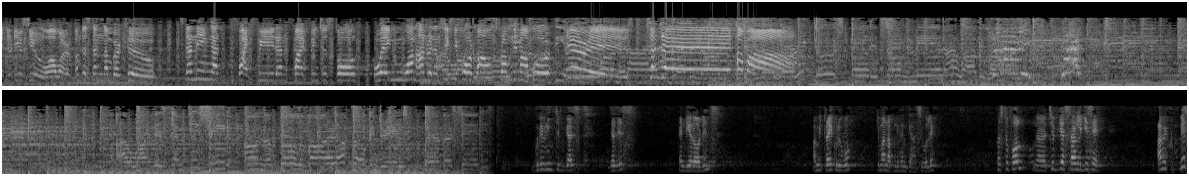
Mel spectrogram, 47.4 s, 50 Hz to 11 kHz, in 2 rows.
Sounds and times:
Music: 0:00.0 - 0:33.6.

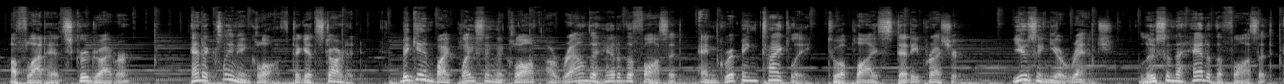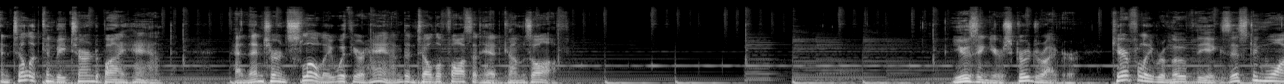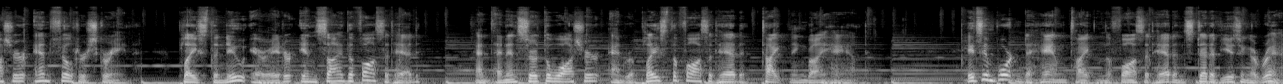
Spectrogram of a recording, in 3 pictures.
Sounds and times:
Music: 0:00.0 - 0:38.5
Narration, monologue: 0:00.0 - 0:38.5.

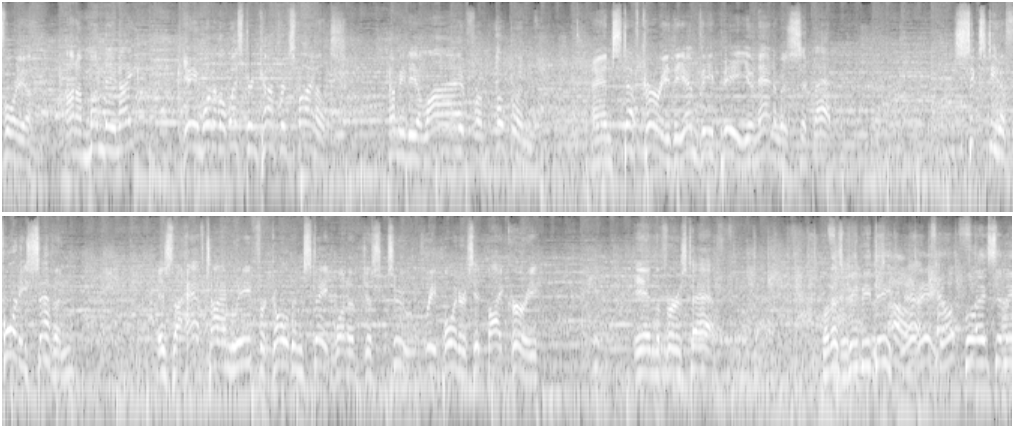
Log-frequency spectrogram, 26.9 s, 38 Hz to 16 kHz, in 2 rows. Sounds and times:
Speech: 0:00.0 - 0:01.8, 0:02.4 - 0:04.6, 0:07.9 - 0:11.0, 0:12.7 - 0:14.4, 0:15.6 - 0:20.6, 0:21.9 - 0:23.0, 0:24.4 - 0:26.9
Music: 0:00.0 - 0:26.9.

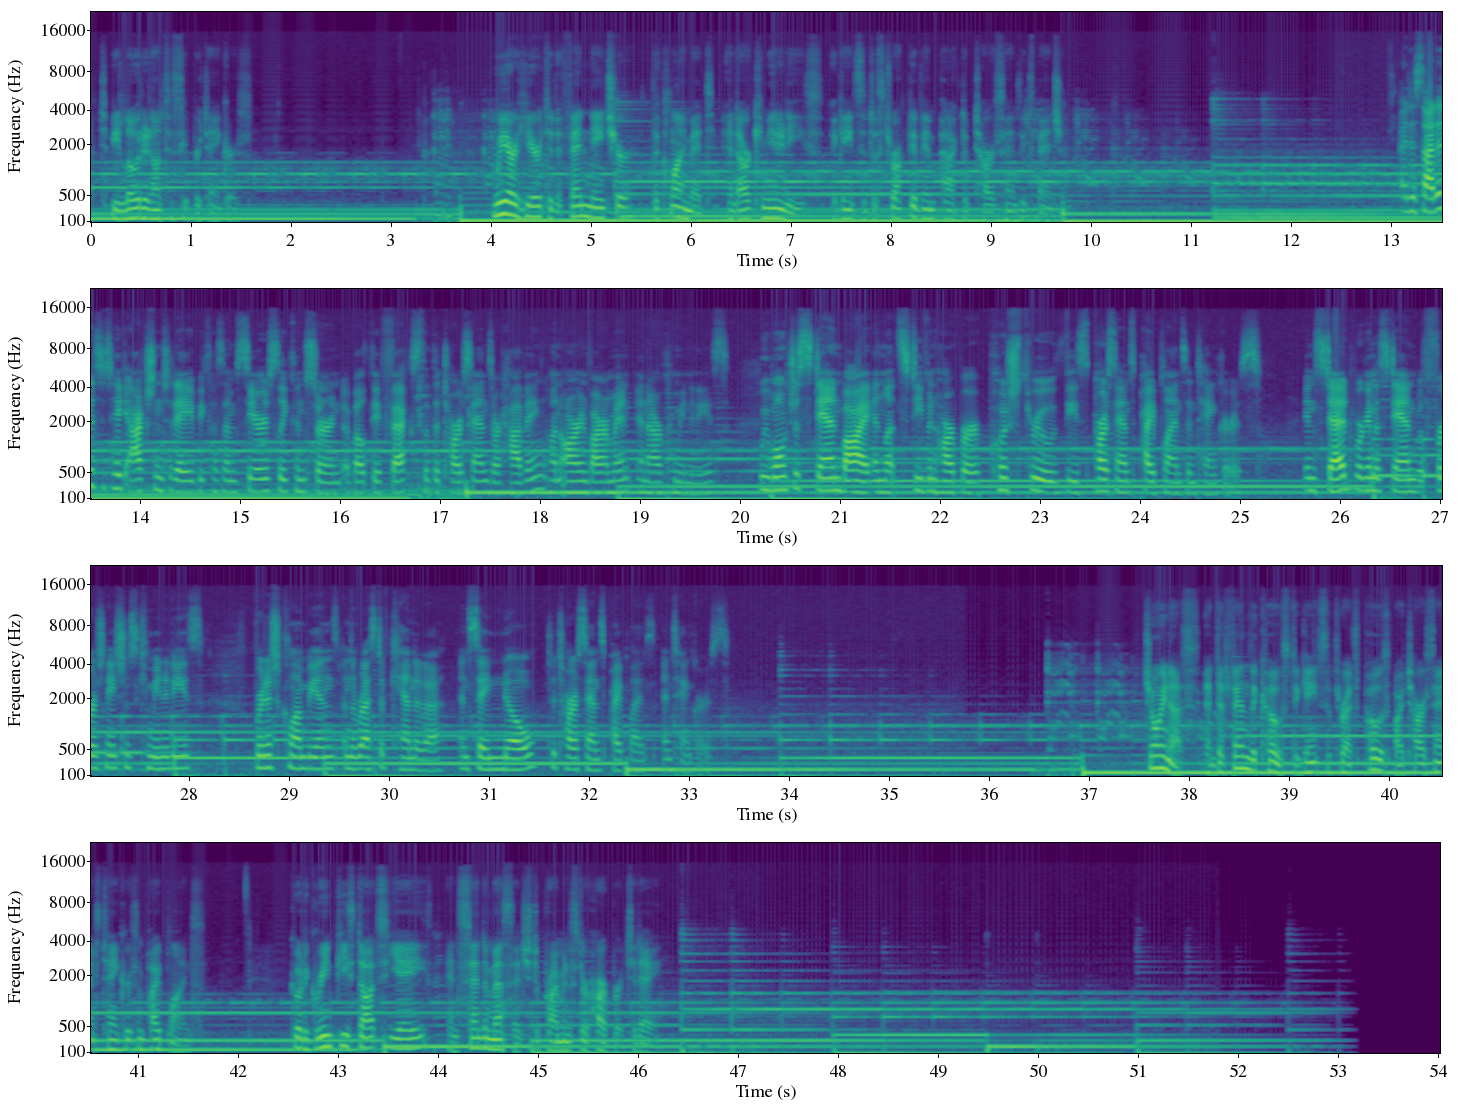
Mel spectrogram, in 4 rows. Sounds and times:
Music: 0:00.0 - 0:53.2
Speech: 0:00.1 - 0:01.6, 0:04.0 - 0:09.8, 0:13.1 - 0:28.1, 0:28.7 - 0:33.4, 0:37.6 - 0:41.6, 0:42.5 - 0:46.2.

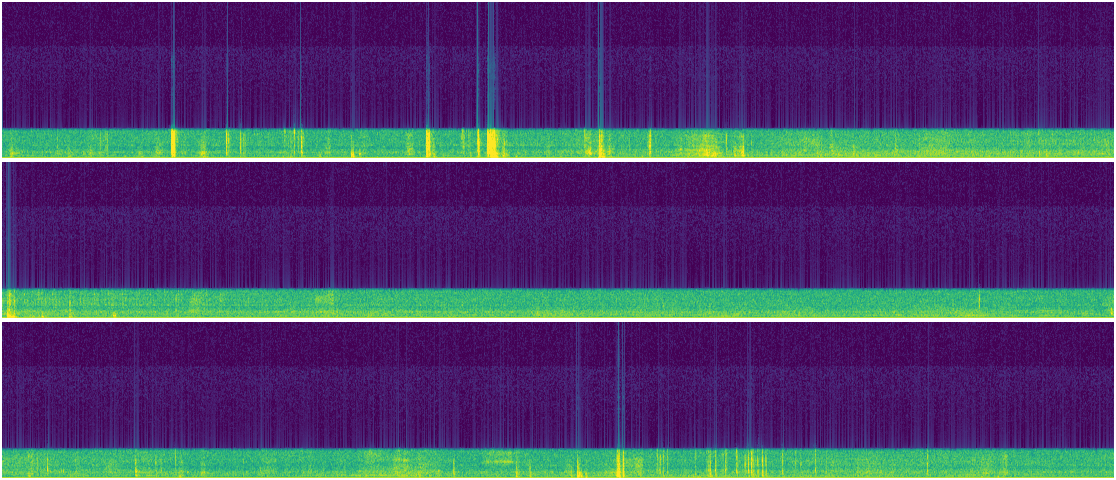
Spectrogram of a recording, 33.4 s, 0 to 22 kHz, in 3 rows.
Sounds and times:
Bee, wasp, etc.: 0:00.0 - 0:33.3.

